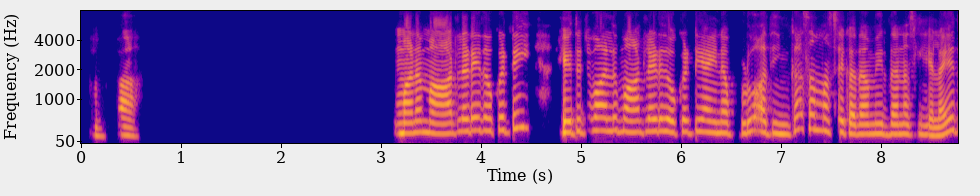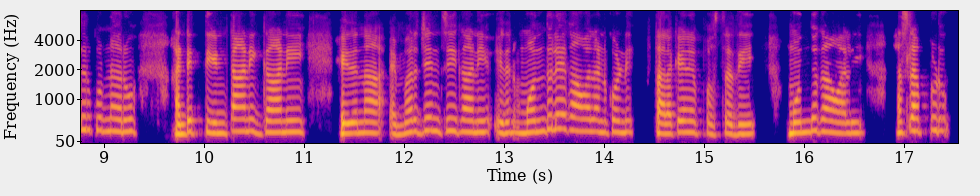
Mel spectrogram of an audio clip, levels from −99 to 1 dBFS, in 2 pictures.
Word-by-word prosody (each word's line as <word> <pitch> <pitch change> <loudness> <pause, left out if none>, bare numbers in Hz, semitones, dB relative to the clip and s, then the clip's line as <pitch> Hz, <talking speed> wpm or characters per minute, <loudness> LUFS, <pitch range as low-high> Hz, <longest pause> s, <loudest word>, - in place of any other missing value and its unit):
అబ్బా! 180 +2 -2 2.7
మనం 245 +2 +4
మాట్లాడేదొకటి, 285 +7 +1 0.5
ఎదుటి 260 -1 -2
వాళ్ళు 290 0 +3
మాట్లాడేదొకటి 265 0 0
అయినప్పుడు 240 0 -1
అది 240 -2 -3
ఇంకా 215 +9 -3
సమస్య 285 -5 -1
కదా! 215 0 +3
మీరు 220 -2 -2
దాన్ని 215 0 +1
అసలు 210 0 -8
ఎలా 185 - +2
ఎదుకున్నారు? 285 -3 -2 0.5
అంటే 220 +5 +5
తినటానికి 250 +1 +1
గాని, 255 +1 +2 0.5
ఏదైనా 240 +1 +2 0.2
ఎమర్జెన్సీ 270 +5 -2
గాని 255 0 +1 0.2
ఏదైనా 240 +1 -1
మందులే 305 +6 0
గావాలనుకోండి. 265 -2 -1 0.3
తలకాయ 235 +3 +3
నొప్పి 240 -1 -6
ఒస్తది. 215 +1 -1 0.5
మందు 255 +4 0
గావాలి 240 -2 +1 0.4
అసలు 285 +3 +4
అప్పుడు 285 0 -6
255 Hz, 110 wpm, -23 LUFS, 235-275 Hz, 2.7 s, అంటే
